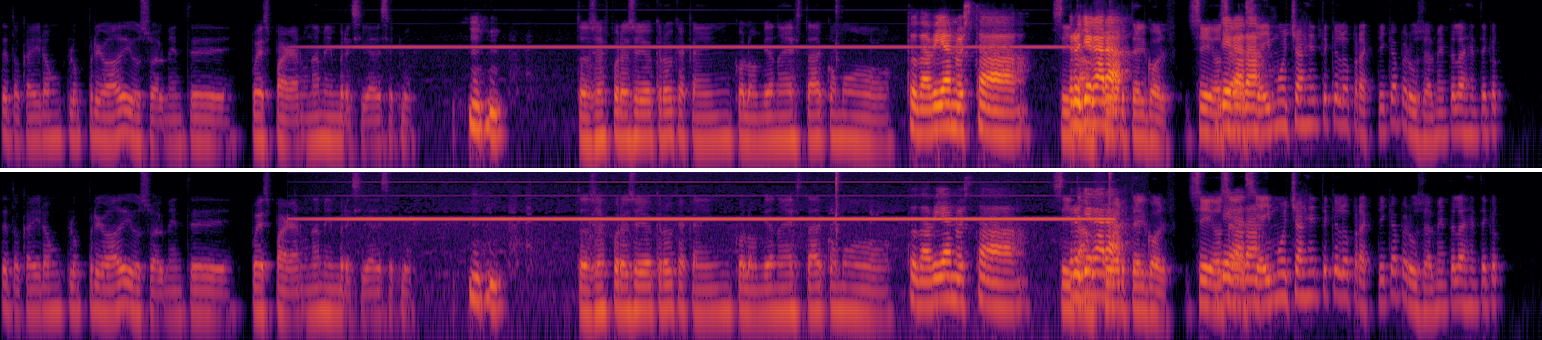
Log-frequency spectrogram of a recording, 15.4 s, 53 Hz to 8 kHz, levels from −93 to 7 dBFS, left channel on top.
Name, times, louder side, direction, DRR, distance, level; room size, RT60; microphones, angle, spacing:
voice 1, 0.0-4.1 5.8-8.9 10.5-15.0, equal, 5° left, 0.7 m, -36 dB
sound 1, 2.9-11.4, right 10 dB, 75° right, 0.3 m, -35 dB
voice 2, 4.7-5.0 9.1-10.3 10.7-11.2 12.2-12.6, left 6 dB, 55° left, 0.3 m, -24 dB
9.6 x 4.3 x 2.8 m
head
